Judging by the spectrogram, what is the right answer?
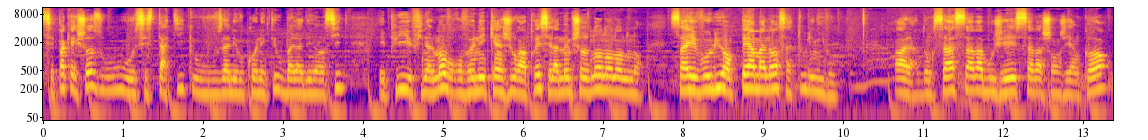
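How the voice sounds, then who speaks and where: A presenter giving an informal, unscripted screen-share walkthrough, rambling casually with little filler sounds. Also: medium pitch. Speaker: presenter of an association's website.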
